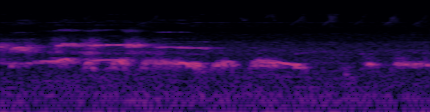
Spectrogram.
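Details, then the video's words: Spotted dove singing in the song style locally called giọng thổ: a run of low, hollow coos, some rising and drawn out, over a steady background hiss, with faint high chirps from small birds. "cu gáy giọng thổ"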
